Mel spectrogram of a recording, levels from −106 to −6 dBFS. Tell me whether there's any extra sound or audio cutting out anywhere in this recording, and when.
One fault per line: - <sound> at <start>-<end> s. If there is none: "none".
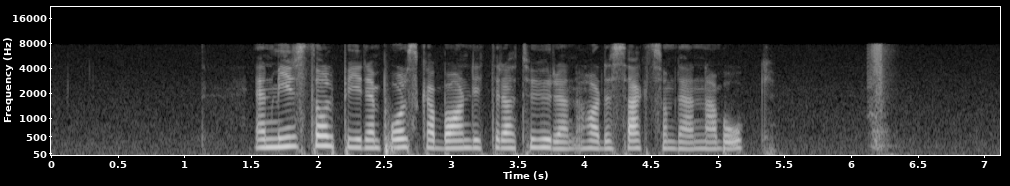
- squeak at 6.1-6.4 s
